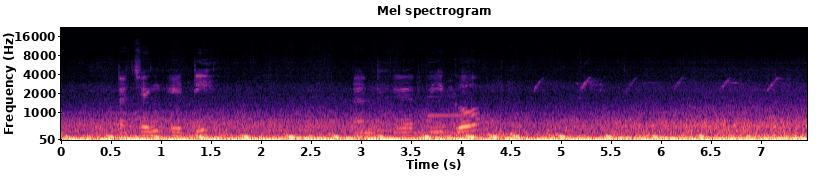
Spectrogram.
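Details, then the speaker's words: Mahindra Thar petrol automatic at 100 km/h after the service center tightened some nuts to fix a cabin whistle. Steady low road and tyre rumble with no whistle or tone over it. Normal cabin noise, whistle gone. "so now i am at hundreds i can say that the whistling sound which used to come that is gone"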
